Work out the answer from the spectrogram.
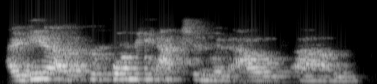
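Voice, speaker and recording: A woman speaking reflectively and informally on a panel, thoughtful and hesitant, with frequent pauses. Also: medium pitch, fairly bright tone. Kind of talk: reflective informal talk to an audience. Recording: echoey room, distant mic, dull sound.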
